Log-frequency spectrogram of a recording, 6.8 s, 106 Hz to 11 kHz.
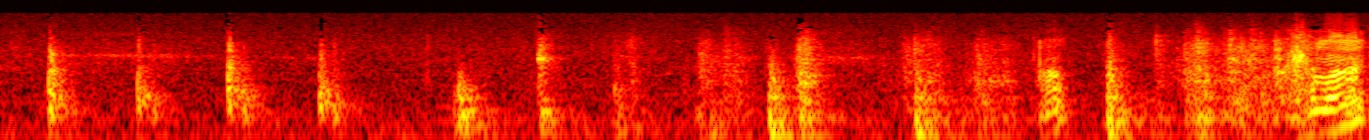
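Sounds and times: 
stuck porch door rattled and jerked, wooden knocks and clatters: 1.2 - 6.8
person's voice: 6.4 - 6.8.

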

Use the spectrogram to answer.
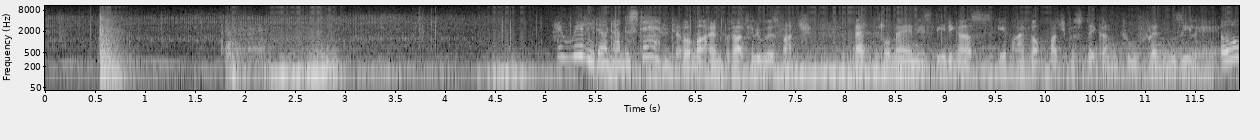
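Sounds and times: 
car engine rumbling and revving as the car pulls away: 0.0 - 11.9
car doors slamming shut: 0.5 - 1.0, 1.8 - 2.4
speech: 5.3 - 11.9.

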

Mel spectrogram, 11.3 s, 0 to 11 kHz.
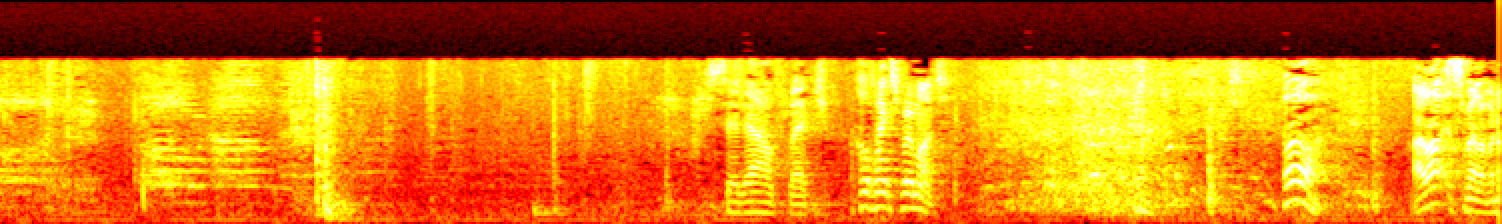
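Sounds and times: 
door pushed shut with a thud: 2.4 - 2.8
speech: 5.5 - 7.3, 9.6 - 11.2
laughter: 7.4 - 10.3.

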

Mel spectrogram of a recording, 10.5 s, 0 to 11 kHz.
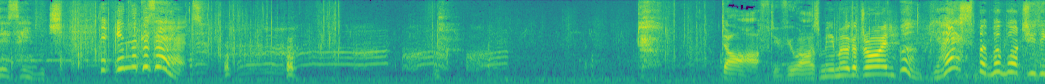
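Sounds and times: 
speech: 0.0 - 3.0, 7.2 - 10.4
chickens clucking and squawking in a hen house: 0.0 - 6.1, 7.6 - 8.3.

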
